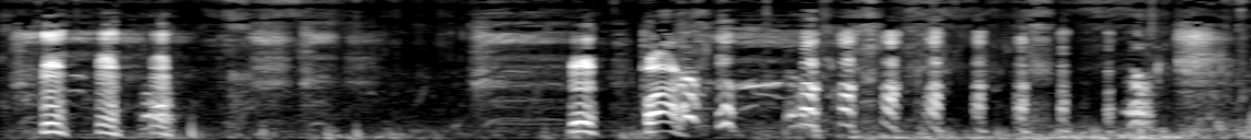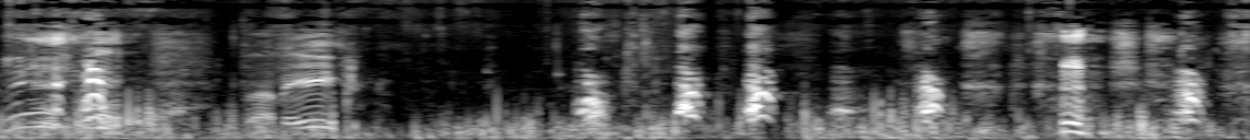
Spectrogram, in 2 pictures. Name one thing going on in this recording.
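Water splashes as a dog swims and paddles.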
